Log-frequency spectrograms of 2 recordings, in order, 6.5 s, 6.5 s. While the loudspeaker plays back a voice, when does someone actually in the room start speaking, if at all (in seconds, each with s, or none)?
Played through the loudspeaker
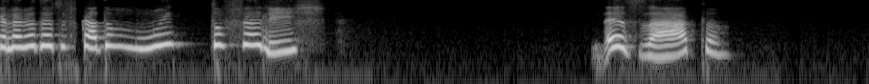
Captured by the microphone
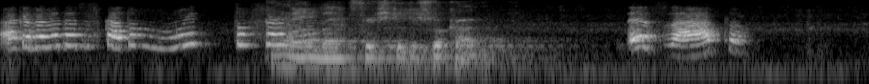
2.0 s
